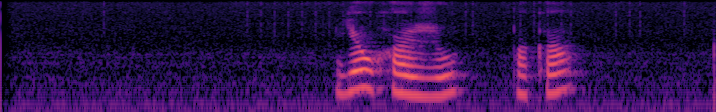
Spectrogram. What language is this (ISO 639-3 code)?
rus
